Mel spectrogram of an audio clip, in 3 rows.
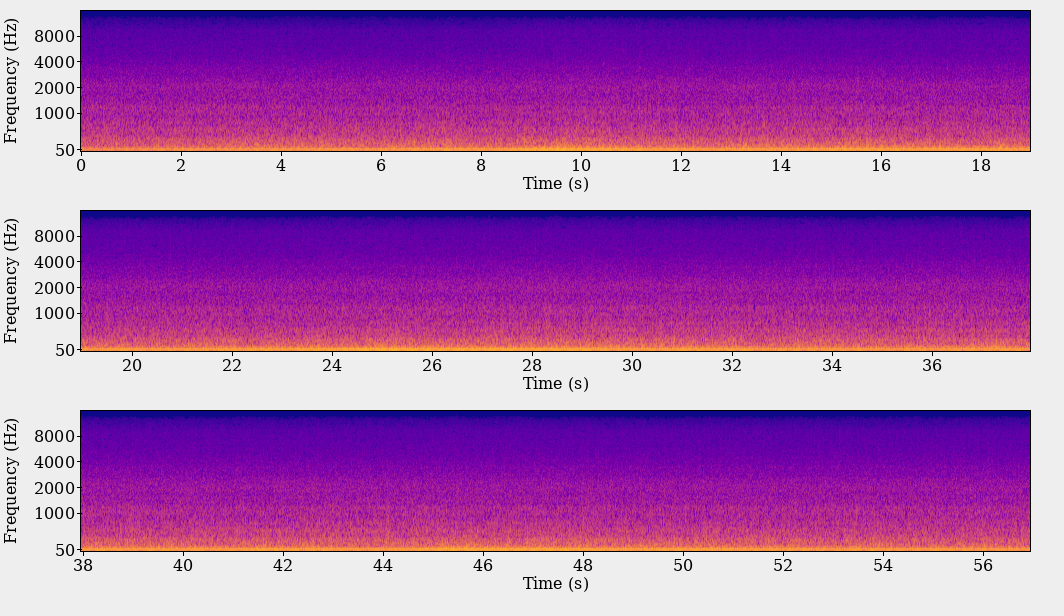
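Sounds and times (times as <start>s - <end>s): electric fan humming: 0.0s - 56.9s.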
